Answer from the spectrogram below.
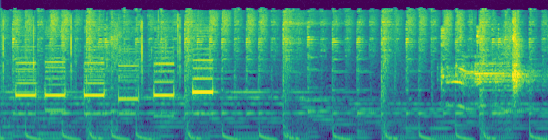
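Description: A phone ringtone plays a bright, repeating electronic melody over a pulsing bass beat, loud, with no talking.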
